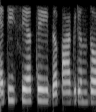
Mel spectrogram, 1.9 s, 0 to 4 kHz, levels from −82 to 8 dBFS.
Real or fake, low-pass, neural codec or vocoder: real; 3.6 kHz; none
